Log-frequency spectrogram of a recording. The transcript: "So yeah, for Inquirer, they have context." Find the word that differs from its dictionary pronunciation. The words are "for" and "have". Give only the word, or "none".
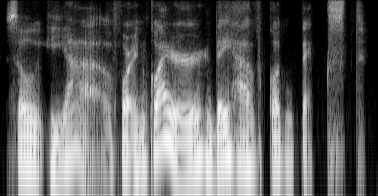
none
